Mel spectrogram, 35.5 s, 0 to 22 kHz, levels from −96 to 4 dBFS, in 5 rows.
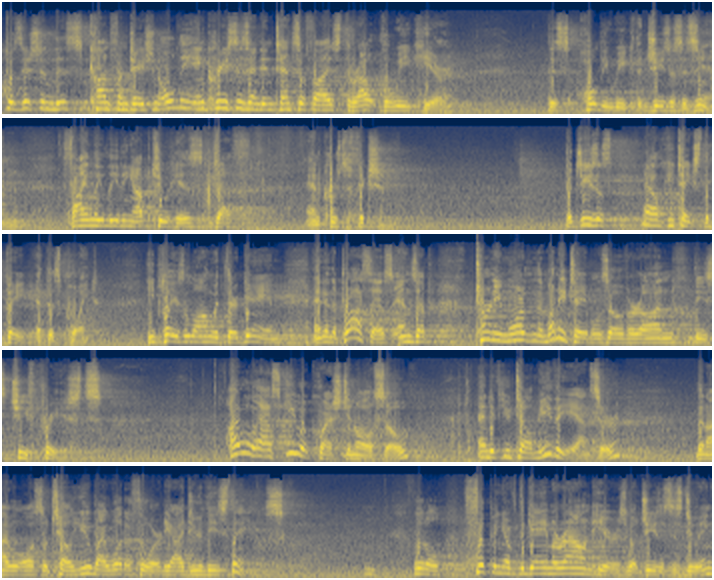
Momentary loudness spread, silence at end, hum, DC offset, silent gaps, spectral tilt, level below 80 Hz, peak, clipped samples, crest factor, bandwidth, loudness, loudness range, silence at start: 17 LU; 0 s; none; 1%; none; -4.5 dB/octave; -36 dBFS; 0 dBFS; 0.7%; 10 dB; 15.5 kHz; -10 LUFS; 3 LU; 0 s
